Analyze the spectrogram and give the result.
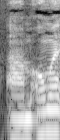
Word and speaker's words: Uoma: Oma is spelled U-O-M-A, okay?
